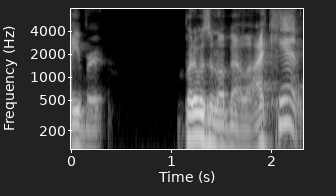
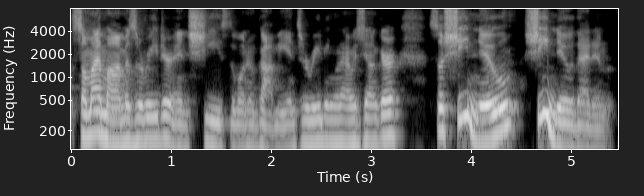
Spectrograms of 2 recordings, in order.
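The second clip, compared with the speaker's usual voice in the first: ordinary delivery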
